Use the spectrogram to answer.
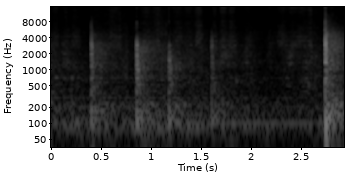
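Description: Writing on a board: five short, scratchy strokes or taps, spaced irregularly and fairly quiet, with no talk.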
